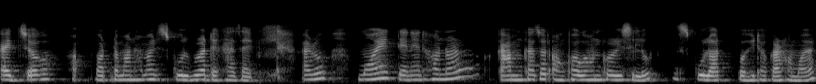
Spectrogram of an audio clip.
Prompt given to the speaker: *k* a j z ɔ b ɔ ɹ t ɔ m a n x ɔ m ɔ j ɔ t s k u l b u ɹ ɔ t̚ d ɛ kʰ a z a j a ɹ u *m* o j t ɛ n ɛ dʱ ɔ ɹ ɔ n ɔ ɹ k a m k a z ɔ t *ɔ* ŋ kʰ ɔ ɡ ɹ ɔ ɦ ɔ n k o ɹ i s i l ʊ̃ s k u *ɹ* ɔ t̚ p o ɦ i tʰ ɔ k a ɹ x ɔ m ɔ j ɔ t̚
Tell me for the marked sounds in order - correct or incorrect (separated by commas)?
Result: correct, correct, correct, incorrect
